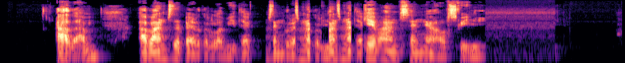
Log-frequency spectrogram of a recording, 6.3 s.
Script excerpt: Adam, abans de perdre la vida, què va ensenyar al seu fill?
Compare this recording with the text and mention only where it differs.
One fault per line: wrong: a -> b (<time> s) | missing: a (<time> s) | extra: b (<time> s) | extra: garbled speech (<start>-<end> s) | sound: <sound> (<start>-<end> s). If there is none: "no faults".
extra: garbled speech (2.6-3.6 s)
missing: seu (4.5 s)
